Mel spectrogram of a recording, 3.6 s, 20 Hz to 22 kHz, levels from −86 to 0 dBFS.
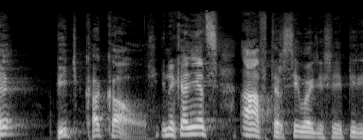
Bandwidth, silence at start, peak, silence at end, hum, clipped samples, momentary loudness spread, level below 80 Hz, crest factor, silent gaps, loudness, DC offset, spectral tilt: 16 kHz; 0 s; -4 dBFS; 0 s; none; under 0.1%; 10 LU; -60 dBFS; 20 dB; none; -22 LUFS; under 0.1%; -4.5 dB/octave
